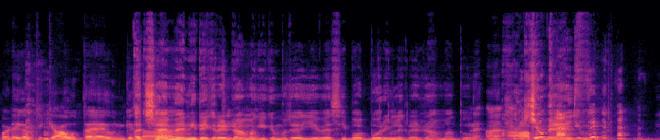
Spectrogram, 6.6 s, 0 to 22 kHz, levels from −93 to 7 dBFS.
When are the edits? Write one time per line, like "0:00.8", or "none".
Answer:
none

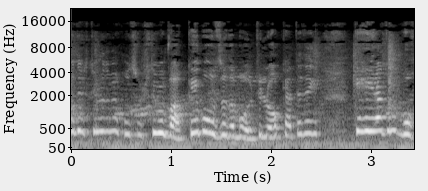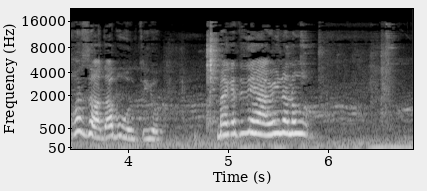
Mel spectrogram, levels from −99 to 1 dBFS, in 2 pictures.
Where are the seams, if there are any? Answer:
none

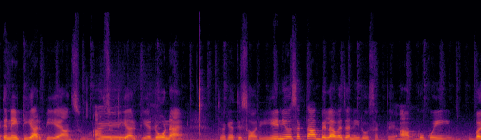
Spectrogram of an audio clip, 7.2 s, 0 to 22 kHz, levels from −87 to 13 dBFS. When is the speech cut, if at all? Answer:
none

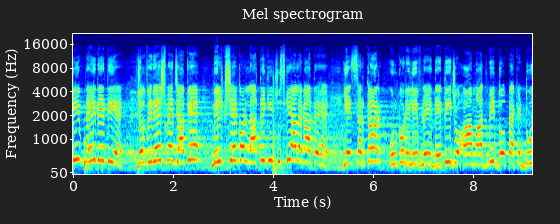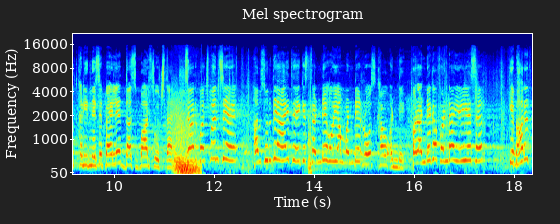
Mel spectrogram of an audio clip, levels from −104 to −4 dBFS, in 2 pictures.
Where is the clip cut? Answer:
0:11.3
0:15.8

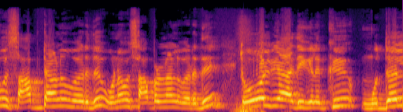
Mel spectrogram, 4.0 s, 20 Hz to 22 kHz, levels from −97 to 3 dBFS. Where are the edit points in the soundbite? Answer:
0:02.3

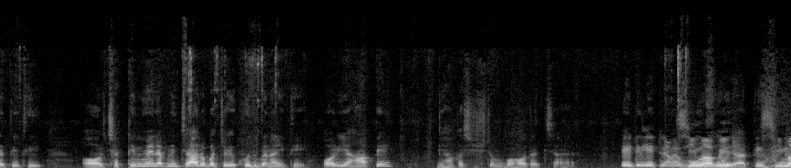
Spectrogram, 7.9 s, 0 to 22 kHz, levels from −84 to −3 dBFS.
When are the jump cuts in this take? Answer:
0:06.2

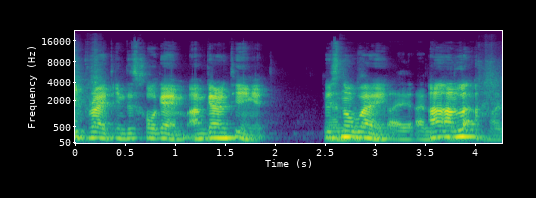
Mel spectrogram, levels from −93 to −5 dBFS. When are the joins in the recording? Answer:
none

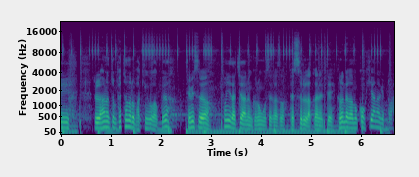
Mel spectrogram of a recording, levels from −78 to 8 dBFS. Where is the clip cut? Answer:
0:02.3
0:03.2
0:04.5

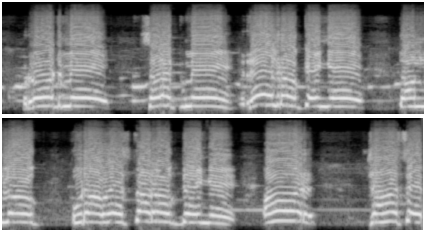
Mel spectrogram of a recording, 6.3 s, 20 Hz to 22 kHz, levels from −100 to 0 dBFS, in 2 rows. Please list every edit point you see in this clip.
none

